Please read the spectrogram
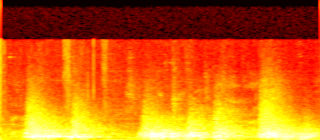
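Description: A band's brass section of trombones and trumpets playing sustained chords in rehearsal, in three swelling phrases with short gaps between them.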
